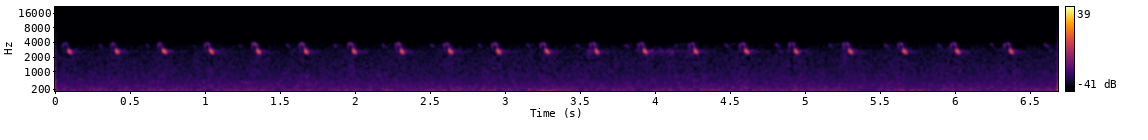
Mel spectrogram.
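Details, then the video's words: Booted eagle recorded at Parc Natural dels Ports on 29 June 2021, 20:30, giving an unbroken string of sharp, high piping notes, evenly spaced about three per second throughout, with constant low hiss behind. "Àguila Calçada"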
